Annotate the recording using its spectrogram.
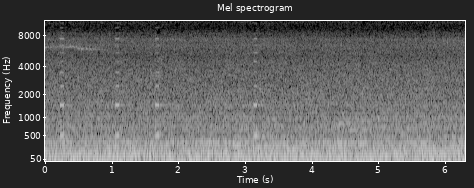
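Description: A few faint, short beeps, four in the first three seconds or so: touchscreen key tones from the Android car head unit as its screen is tapped. They sit over a steady background hum.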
